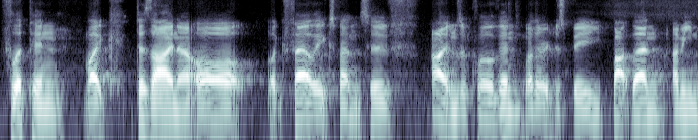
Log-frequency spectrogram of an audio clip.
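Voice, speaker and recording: A man with an English accent speaks in a fairly low pitch with monotone, flat intonation. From Manchester, northern England. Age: 20s. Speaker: crypto project co-founder. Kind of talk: livestream interview.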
